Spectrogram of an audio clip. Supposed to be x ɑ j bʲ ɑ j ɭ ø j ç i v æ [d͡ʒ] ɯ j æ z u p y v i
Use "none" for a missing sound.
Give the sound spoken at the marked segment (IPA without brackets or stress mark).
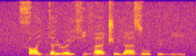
d͡ʒ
